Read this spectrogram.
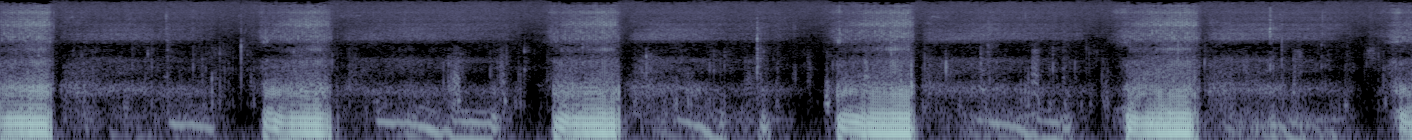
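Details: Bulldog puppies five days old, kept with mother Spikkels, give heavy low snorting grunts at regular intervals of roughly two and a half seconds, with thin descending whines and squeaks in between.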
